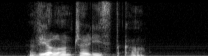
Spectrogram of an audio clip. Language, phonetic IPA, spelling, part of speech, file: Polish, [ˌvʲjɔlɔ̃n͇t͡ʃɛˈlʲistka], wiolonczelistka, noun, Pl-wiolonczelistka.ogg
